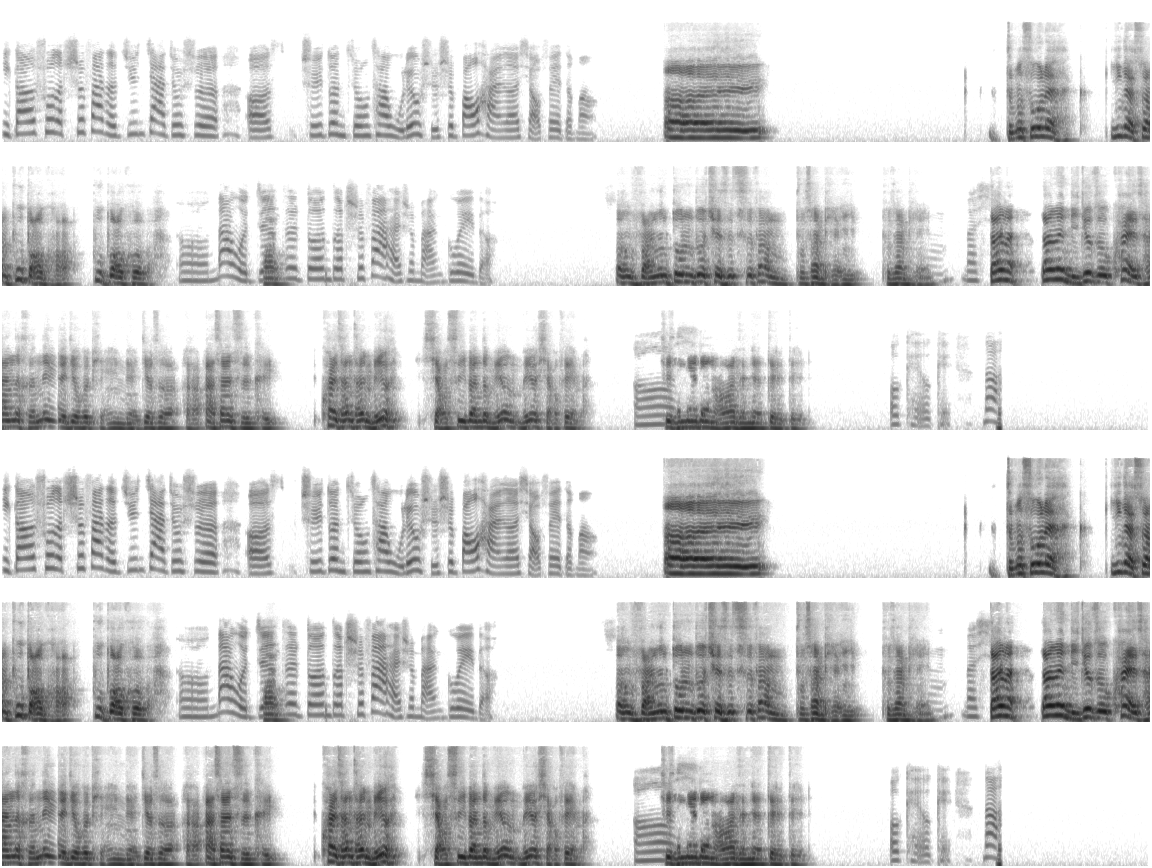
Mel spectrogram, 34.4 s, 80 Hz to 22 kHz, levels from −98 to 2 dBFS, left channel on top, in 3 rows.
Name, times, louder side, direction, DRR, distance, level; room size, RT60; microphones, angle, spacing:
voice 1, 0.0-2.7 3.0-5.9 13.2-16.4 17.5-17.6 20.4-21.6 29.3-30.0 31.8-33.0, right 5 dB, 60° right, 0.9 m, -42 dB
voice 2, 6.6-7.7 10.0-10.7 11.1-13.1 14.1-14.3 17.6-20.8 21.4-25.7 26.2-28.8 29.6-31.0, right 5 dB, 40° right, 0.4 m, -20 dB
head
